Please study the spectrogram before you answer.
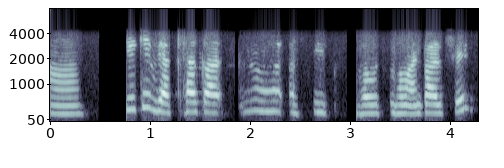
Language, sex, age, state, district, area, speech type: Sanskrit, female, 18-30, Delhi, North East Delhi, urban, conversation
